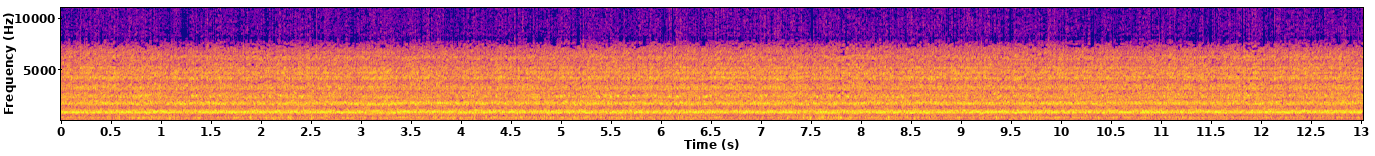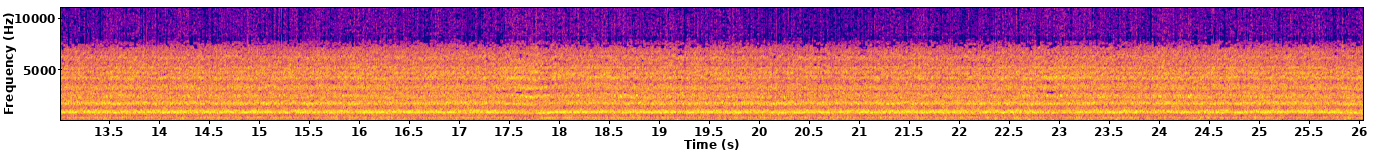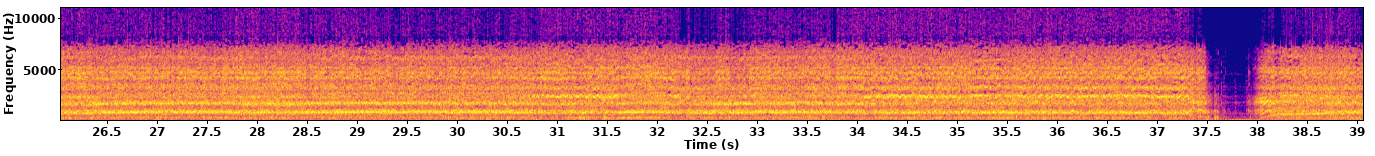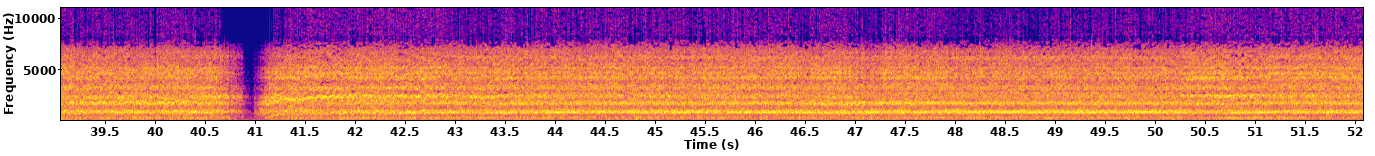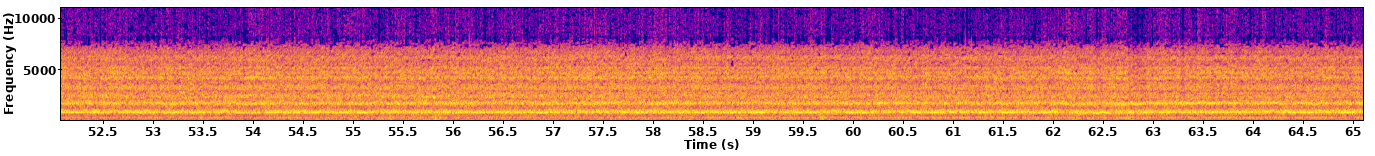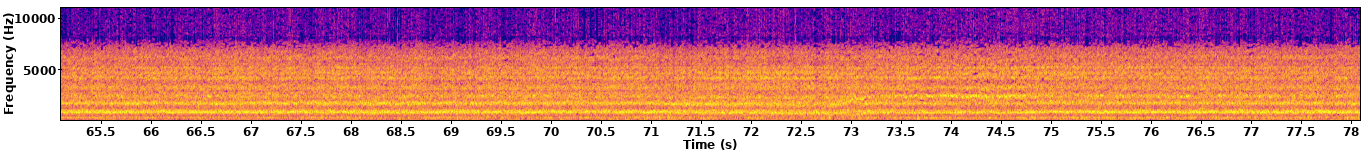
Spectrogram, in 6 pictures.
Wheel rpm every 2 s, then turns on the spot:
230, 230, 230, 230, 230, 230, 230, 230, 230, 230, 230, 230, 230, 220, 230, 220, 220, 210, 160, 170, 160, 210, 230, 230, 240, 230, 230, 230, 230, 240, 230, 220, 230, 230, 230, 230, 210, 220, 240.
none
